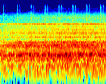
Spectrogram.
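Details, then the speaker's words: HCalory diesel air heater in a tool box, in heating mode and putting out some heat: steady whirring blower, soft combustion roar and a faint constant whistle, running evenly. Normal running. "H okay we have a little bit of heat coming out it still says it is Heating"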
